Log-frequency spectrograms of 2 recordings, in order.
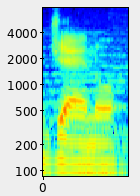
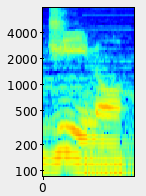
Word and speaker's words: Geno: il bambino stava giocando, Geno. Geno non è il nome corretto, la pronuncia sarebbe Gino. E in realtà non è neanche il suo vero nome, ma comunque andrebbe pronunciato Gino.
